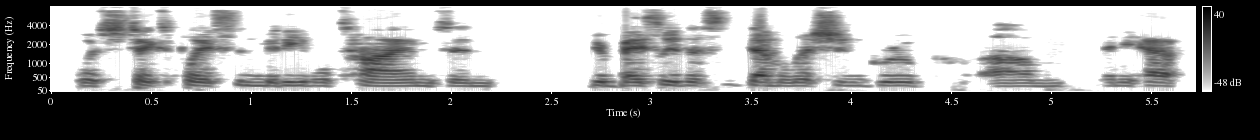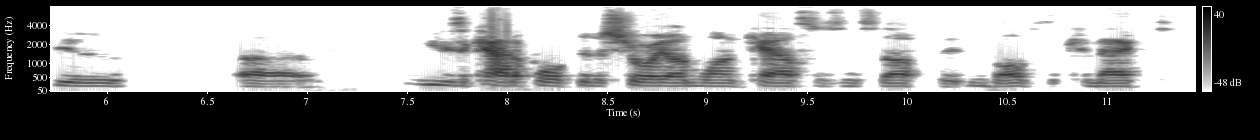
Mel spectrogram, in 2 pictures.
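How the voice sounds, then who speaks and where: A man's voice: on the low side, level tone, moderate pace, slightly rough, no room sound, poor audio. A young man co-hosting a casual gaming podcast, rambling and searching for words with frequent fillers. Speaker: podcast co-host.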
